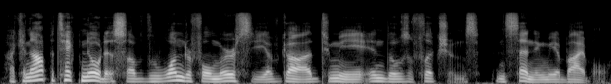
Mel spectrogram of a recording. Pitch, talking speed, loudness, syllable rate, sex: 135 Hz, 205 wpm, -18 LUFS, 5.5 syllables/s, male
